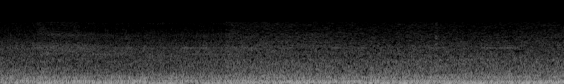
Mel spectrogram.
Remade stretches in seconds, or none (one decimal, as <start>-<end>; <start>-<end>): none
